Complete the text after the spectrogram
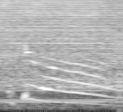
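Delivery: loud, stretched goal yell; goal call shout. Acted. Announcer shouting a goal call, loud. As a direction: roar it out like the arena's going wild.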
